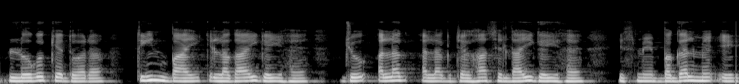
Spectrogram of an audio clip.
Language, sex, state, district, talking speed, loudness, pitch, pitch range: Hindi, male, Punjab, Kapurthala, 160 wpm, -14 LUFS, 155 Hz, 150-165 Hz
